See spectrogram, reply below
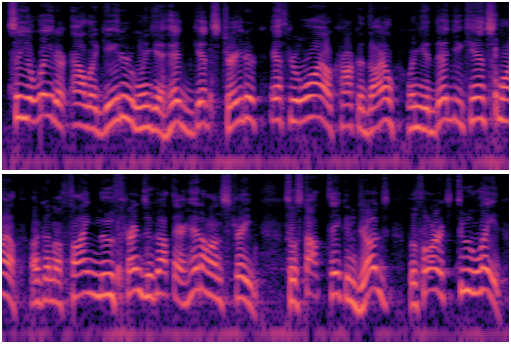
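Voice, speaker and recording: A man voicing a cheeky, wisecracking boy ventriloquist dummy in a squeaky, eager puppet-show voice. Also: a little mellow. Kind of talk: puppet show comedy patter.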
